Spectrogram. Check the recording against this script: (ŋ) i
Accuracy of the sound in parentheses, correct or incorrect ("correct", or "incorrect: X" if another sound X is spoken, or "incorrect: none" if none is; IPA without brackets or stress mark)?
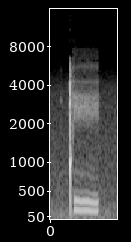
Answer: incorrect: ǃ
